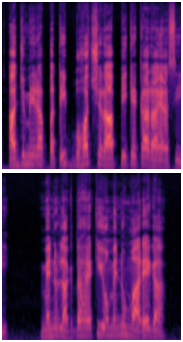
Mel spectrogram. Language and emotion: Punjabi, fearful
